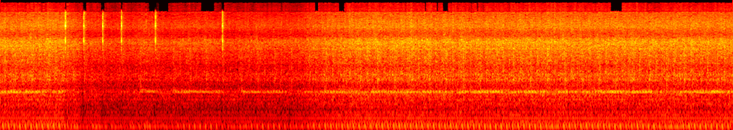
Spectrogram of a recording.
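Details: DeLorean engine idling steadily at about three beats a second, then sagging and stumbling for a couple of seconds before recovering; an occasional misfire appeared during cooling system work, cause not confirmed.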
